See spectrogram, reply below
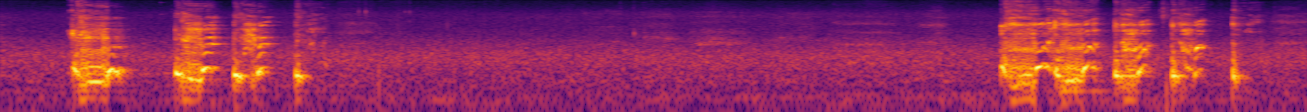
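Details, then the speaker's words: Coughing fit in a girl outdoors who cannot catch her breath, after blowing her nose: two bouts of about four harsh coughs each, separated by a quiet pause. "Oh my god, everyone. Okay. I didn't catch my breath. I'm never going to catch my breath."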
